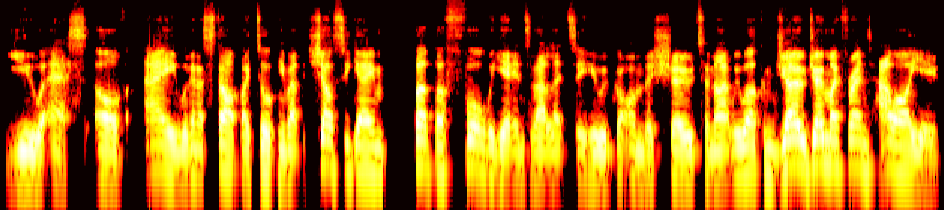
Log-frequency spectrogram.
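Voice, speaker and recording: A man's voice: mid-range voice, fairly even intonation, normal speed, few pauses, sharp tone. A man hosting a live-stream fan podcast, chatty and loose, often repeating words as he goes. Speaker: podcast host. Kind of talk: casual live-stream chat.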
